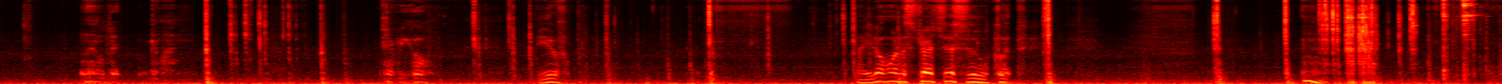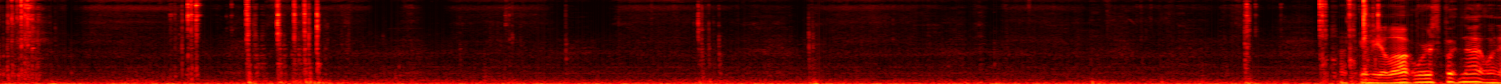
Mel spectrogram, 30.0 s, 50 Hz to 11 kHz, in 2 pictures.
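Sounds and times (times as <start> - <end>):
low rumble: 3.0 - 30.0
metal parts and tools rattling: 13.2 - 15.5.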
